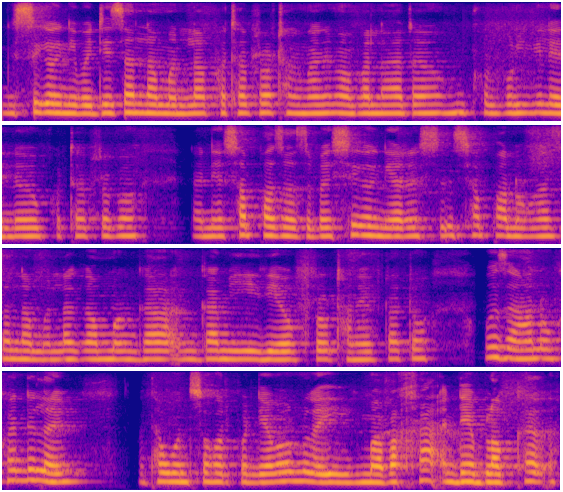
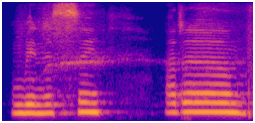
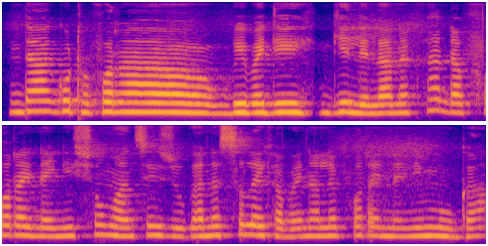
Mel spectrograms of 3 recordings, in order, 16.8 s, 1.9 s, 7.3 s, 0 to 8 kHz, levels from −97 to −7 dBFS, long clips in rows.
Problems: none marked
